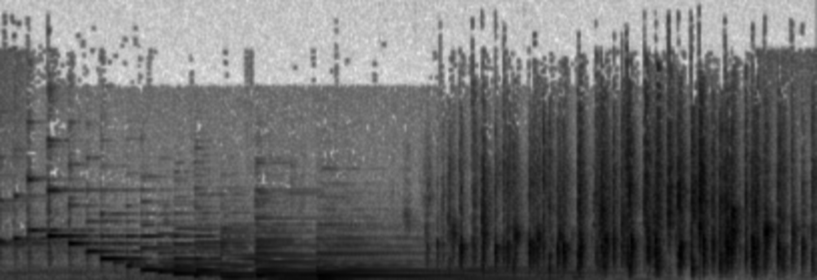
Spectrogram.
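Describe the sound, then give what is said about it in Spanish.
A descending run of piano notes settles into a lingering chord, then a small group breaks into slow, scattered, unenthusiastic applause for the pianist's performance that continues steadily to the end. “Siguió tocando las melodías de siempre hasta las once y pico, y al terminar un lánguido aplauso premió su interpretación.”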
